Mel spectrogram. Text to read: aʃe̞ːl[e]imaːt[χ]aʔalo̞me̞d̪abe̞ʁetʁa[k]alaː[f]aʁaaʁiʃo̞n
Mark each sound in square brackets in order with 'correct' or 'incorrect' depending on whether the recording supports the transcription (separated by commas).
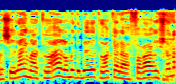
incorrect, incorrect, correct, correct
